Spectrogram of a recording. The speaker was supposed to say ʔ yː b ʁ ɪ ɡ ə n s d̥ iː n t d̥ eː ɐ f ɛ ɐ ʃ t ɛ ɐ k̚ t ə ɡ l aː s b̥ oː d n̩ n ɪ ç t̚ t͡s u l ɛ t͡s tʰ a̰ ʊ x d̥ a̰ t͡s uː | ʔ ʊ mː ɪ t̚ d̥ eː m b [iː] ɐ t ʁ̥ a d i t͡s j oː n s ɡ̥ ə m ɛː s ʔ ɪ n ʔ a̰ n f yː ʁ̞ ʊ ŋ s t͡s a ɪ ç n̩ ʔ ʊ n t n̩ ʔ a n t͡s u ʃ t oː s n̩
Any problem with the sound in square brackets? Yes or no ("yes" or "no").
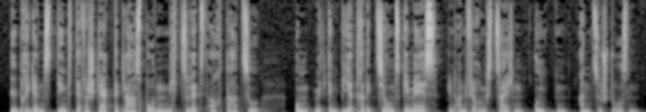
no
